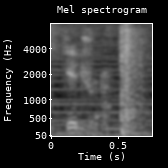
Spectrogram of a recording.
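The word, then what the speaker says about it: Ghidorah: So there's Ghidra, that's how it's pronounced.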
